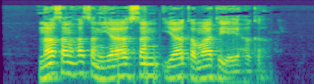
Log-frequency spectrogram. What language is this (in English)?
Hausa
